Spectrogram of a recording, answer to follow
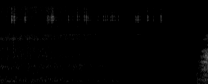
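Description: Faint patter of dried urad dal grains pouring into a stainless steel bowl: a scatter of small, light ticks that cuts off to silence near the end.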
